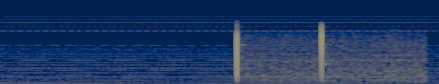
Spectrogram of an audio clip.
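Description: A near-silent cockpit intercom line with a faint steady electrical hum, broken near the end by two sharp clicks about half a second apart. After the clicks the line's background hiss rises slightly, as when a headset microphone is keyed open.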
